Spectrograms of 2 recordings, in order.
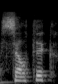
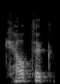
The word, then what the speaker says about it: Celtic: Today, we're going to talk about Himalayan sea salt, Celtic, or you might pronounce it Celtic sea salt, and other types of sea salt.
